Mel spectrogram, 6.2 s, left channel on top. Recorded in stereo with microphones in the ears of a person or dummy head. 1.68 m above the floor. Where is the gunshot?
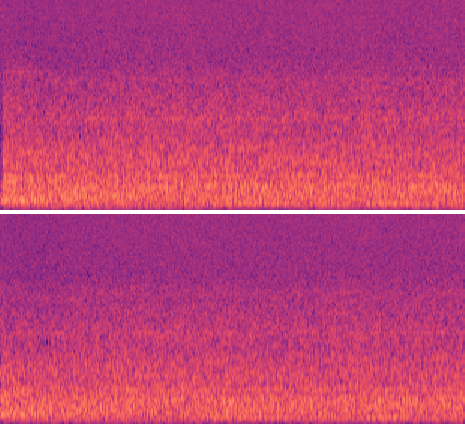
No gunshot in this recording.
